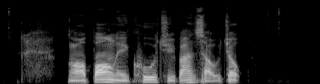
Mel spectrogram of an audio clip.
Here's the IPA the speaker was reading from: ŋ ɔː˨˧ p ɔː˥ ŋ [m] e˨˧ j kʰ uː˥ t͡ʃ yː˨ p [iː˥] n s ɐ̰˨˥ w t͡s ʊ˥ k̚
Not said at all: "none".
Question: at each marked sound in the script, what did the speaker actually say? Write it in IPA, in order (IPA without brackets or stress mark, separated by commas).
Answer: n, aː˥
